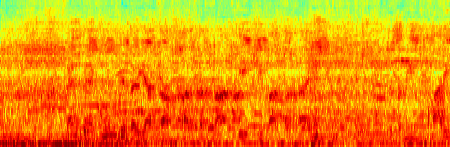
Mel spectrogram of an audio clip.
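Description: A voice speaking over background music.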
